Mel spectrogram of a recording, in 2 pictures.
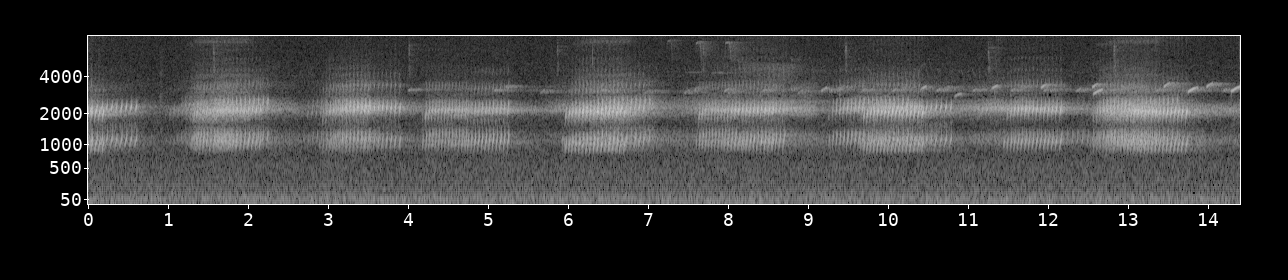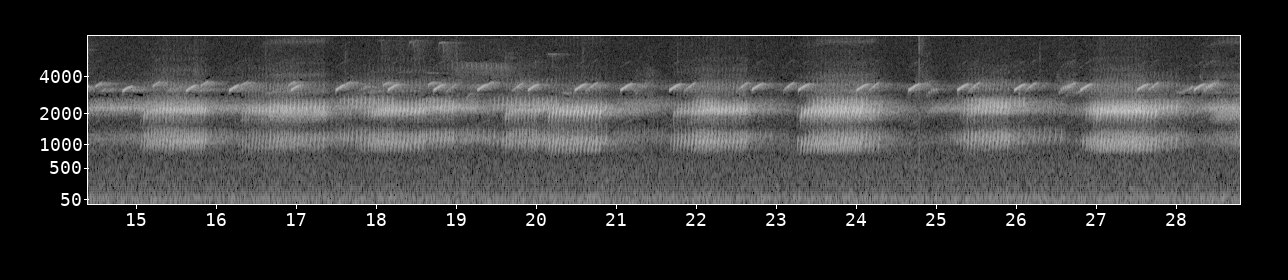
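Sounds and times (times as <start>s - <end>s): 
frogs giving rattling trills: 0.0s - 28.7s.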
